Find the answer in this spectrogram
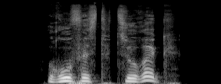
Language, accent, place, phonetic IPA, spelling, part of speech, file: German, Germany, Berlin, [ˌʁuːfəst t͡suˈʁʏk], rufest zurück, verb, De-rufest zurück.ogg
- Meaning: second-person singular subjunctive I of zurückrufen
